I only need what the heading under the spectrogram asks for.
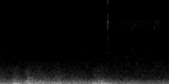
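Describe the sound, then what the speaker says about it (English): Low, rolling thunder rumbles during a rainy thunderstorm, two heavy swells of deep rumble rising and fading across a short stretch, with no voices. "Thunderstorm"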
